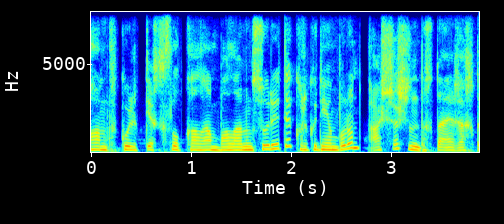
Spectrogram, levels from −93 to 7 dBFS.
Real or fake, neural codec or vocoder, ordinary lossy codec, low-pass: fake; codec, 16 kHz, 2 kbps, X-Codec, HuBERT features, trained on LibriSpeech; none; none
